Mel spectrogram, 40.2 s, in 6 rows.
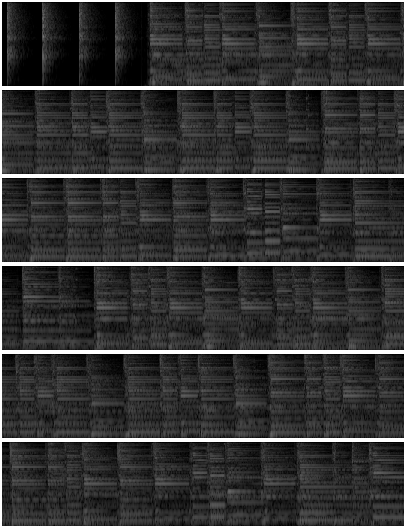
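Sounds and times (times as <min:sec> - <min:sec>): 
acoustic guitar accompaniment: 0:02.3 - 0:40.1.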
